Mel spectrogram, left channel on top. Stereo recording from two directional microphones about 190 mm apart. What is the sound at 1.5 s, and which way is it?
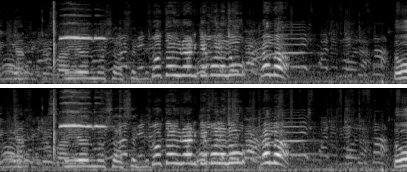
Speech, 50° left (ahead or behind).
